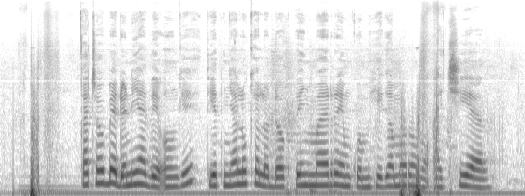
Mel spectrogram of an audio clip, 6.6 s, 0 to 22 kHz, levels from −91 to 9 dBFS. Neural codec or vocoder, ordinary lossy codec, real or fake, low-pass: none; none; real; none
